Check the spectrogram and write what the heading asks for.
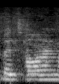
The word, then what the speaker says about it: Baton: Are you saying baton like a twirling baton? Yeah, B-A-T-O-N. Baton, baby. The one. That's how you say it.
